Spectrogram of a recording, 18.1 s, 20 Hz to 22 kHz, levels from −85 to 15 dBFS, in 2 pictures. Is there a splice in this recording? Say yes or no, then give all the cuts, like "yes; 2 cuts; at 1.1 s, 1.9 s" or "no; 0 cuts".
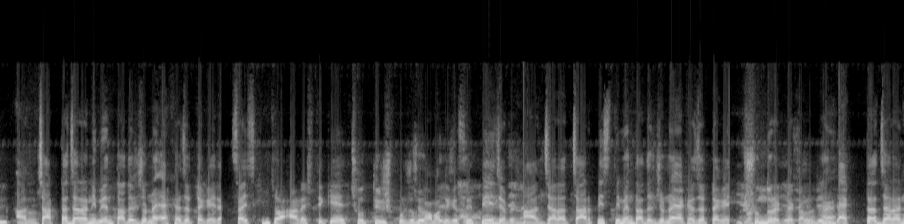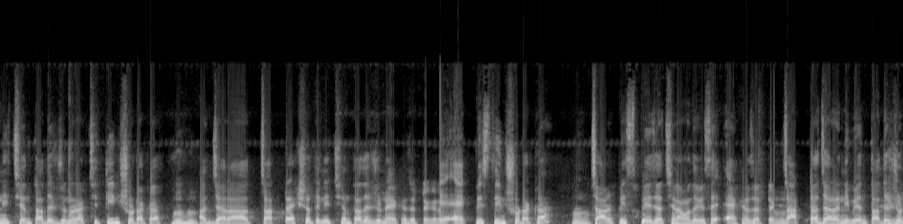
yes; 6 cuts; at 2.2 s, 5.2 s, 7.3 s, 8.4 s, 13.4 s, 16.8 s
